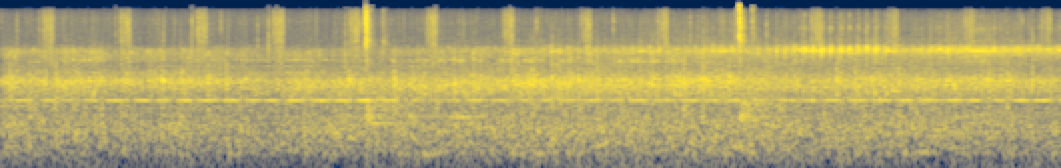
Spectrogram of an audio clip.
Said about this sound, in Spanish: Trenes desatados contra la noche. Furiosos en la oscuridad. Obscuridad. Como si quisieran treparse por los hilos telegráficos.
